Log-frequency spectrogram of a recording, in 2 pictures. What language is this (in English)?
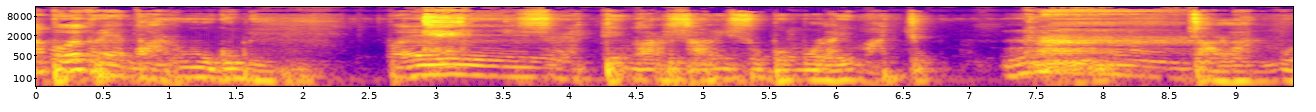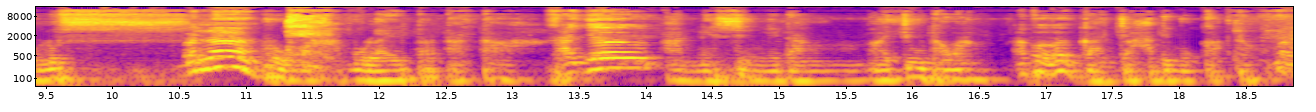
Indonesian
